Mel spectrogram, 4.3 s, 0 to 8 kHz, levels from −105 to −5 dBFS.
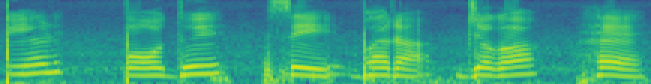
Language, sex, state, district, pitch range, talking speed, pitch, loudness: Hindi, female, Bihar, West Champaran, 220-245 Hz, 85 wpm, 225 Hz, -17 LUFS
